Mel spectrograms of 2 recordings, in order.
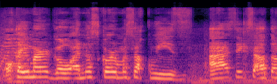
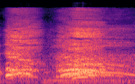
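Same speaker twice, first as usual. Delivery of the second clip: shocked gasp; 8 semitones higher than usual. Acted. Flames result shock.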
